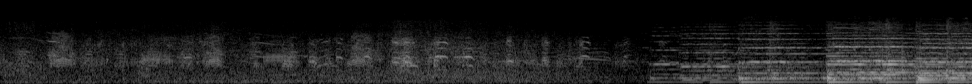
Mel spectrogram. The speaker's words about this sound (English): We have a lot of guests. I'm talking about the migrating birds.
